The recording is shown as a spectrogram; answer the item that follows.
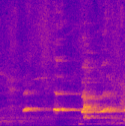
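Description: A dog whining in high-pitched, drawn-out notes. Each note runs into the next, and the pitch steps slightly lower just after halfway.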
